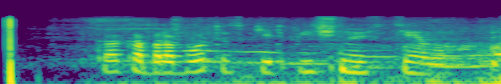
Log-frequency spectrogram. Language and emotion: Russian, neutral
